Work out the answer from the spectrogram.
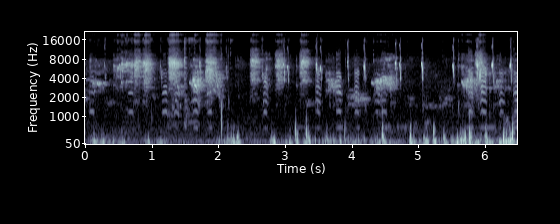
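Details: Finches at play give bursts of high twittering chirps and short downward tweets, clustered in quick runs separated by brief pauses, over frequent low knocks and rustles of movement.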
